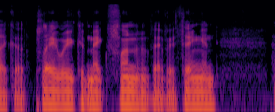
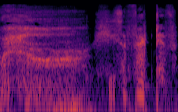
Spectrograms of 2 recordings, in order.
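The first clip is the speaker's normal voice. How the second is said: mock-impressed cobra voice, quieter. Speaker acts out a cobra's reaction in a joke, mock-impressed cobra voice. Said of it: "Even the cobra's going".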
